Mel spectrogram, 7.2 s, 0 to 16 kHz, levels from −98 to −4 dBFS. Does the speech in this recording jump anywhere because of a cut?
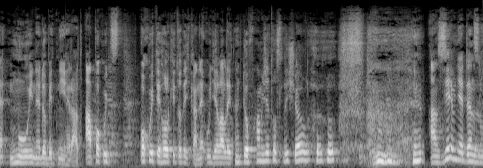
yes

